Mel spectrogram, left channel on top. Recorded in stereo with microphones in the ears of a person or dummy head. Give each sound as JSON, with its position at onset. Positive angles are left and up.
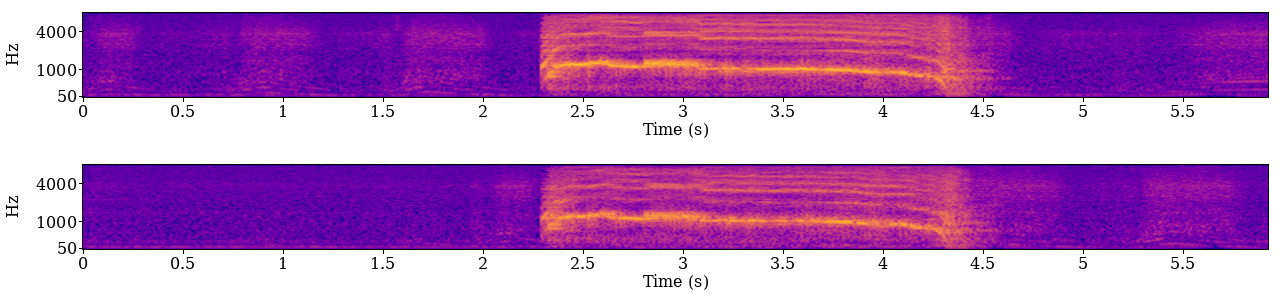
{"t": 2.3, "sound": "a scream", "side_deg": 85, "distance_m": 5.0}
